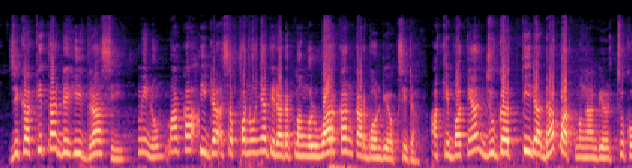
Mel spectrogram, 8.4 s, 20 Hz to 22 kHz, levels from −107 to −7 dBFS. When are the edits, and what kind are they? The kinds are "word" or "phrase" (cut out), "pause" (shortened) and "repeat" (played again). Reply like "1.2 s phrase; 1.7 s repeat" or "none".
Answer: 1.8 s word; 2.6 s word; 3.6 s phrase; 3.9 s word; 5.7 s pause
